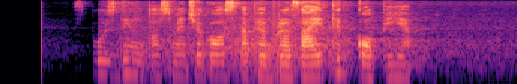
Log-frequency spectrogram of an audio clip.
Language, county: Lithuanian, Utena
